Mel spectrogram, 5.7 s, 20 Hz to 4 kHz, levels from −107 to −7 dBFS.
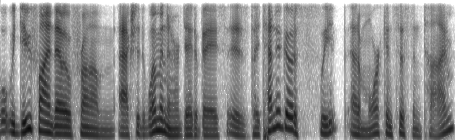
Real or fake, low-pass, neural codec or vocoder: fake; 3.6 kHz; codec, 16 kHz, 0.8 kbps, ZipCodec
